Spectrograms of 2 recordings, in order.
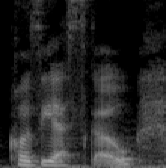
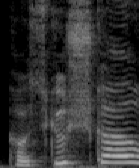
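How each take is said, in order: First: It is said the Australian way. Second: It is said the non-Australian way. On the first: The speaker calls it right. "the Australian pronunciation" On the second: The speaker calls it wrong. "the C C pronunciation on the app, like they say"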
